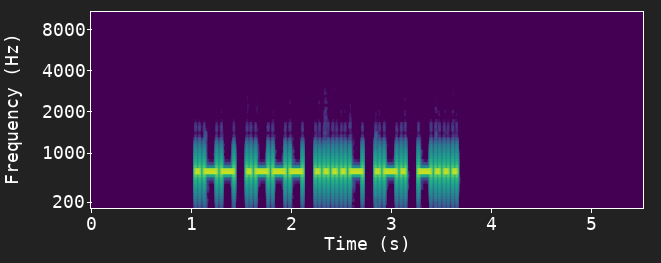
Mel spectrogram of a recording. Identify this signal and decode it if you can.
Morse code, heard as a keyed tone, about 28 wpm, 700 Hz. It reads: WJ4RB
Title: USA Call Signs - 5 Characters - Repeated 3x - 28wpm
